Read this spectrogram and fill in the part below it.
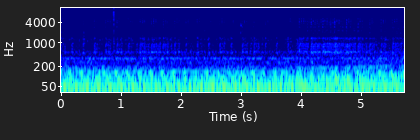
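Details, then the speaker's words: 1999 Lexus RX 300, about 310,000 miles, in drive at standstill: deep uneven rumble with irregular stumble two to three times a second, engine struggling; cylinder 6 misfire, owner suspects bad ignition coil over spark plug. "the engine doesn't doesn't sound very good see it's struggling"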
